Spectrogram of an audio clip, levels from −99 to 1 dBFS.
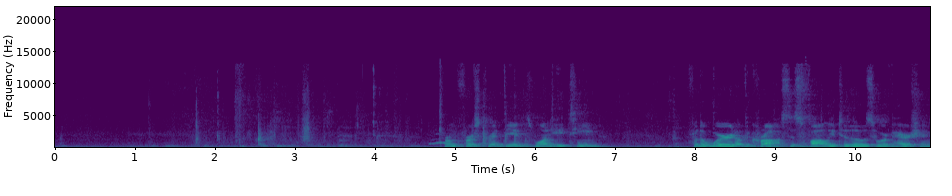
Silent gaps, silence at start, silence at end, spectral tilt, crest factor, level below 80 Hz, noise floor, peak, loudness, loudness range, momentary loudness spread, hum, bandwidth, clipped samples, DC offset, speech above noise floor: none; 0.05 s; 0 s; -7 dB/octave; 22 dB; -74 dBFS; -76 dBFS; -32 dBFS; -51 LUFS; 11 LU; 20 LU; none; 13 kHz; under 0.1%; under 0.1%; 26 dB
